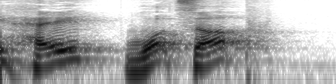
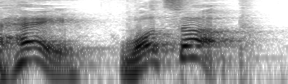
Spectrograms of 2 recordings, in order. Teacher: make sure that you inflect up at the end so on the up that's when your voice is going to go up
